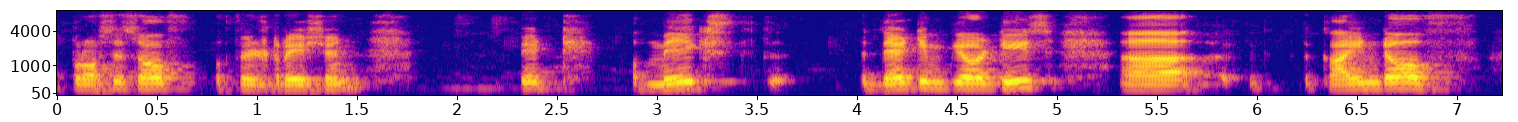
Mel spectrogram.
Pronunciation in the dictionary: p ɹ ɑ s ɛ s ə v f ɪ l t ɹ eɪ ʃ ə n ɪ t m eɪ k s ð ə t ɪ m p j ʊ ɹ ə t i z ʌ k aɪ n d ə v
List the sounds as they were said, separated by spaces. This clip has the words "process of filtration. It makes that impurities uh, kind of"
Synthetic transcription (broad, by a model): p ɹ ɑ s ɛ s ə v f ɪ l t ɹ eɪ ʃ ə n ɪ t m eɪ k s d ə t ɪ m p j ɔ ɹ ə t i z k aɪ n d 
